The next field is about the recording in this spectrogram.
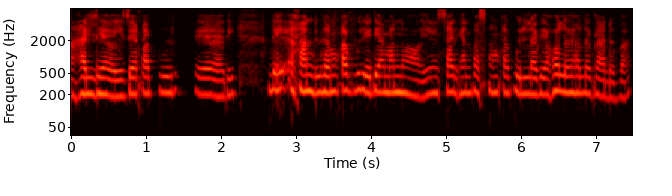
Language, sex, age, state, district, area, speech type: Assamese, female, 60+, Assam, Darrang, rural, spontaneous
